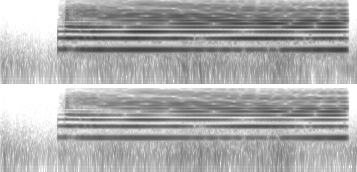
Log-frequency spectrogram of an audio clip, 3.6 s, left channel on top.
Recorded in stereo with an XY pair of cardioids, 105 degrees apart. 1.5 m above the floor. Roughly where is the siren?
Ahead left.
